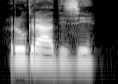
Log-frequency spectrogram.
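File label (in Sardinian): "rugradis", female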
